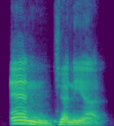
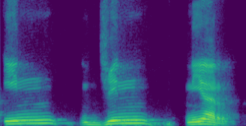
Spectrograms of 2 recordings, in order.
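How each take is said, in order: First: "इंजीनियर" as en-juh-niyar; corrected pronunciation. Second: "इंजीनियर" chopped slowly as in... jin... niyar; wrong pronunciation demo. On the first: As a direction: start "इंजीनियर" with EN and a short juh. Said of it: "नहीं बोलना है". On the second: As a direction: stress a clear jin inside "इंजीनियर". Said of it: "गलत pronunciation है वो कैसे". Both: Shown as a demonstration.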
